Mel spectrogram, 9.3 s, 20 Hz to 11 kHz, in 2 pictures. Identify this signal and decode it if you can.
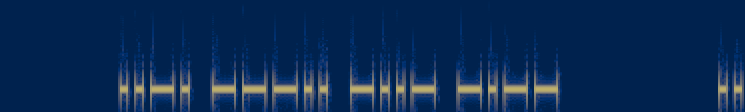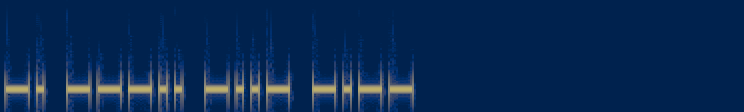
Morse code, heard as a keyed tone, about 25 wpm, 700 Hz. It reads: F8XY F8XY
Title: DXCC-100 Call Signs - 4 Characters - Repeated 2x - 25wpm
